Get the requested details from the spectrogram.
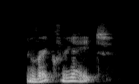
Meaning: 1. To give new life, energy or encouragement (to); to refresh, enliven 2. To enjoy or entertain oneself 3. To take recreation
- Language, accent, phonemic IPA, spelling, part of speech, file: English, Southern England, /ˈɹɛk.ɹi.eɪt/, recreate, verb, LL-Q1860 (eng)-recreate.wav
